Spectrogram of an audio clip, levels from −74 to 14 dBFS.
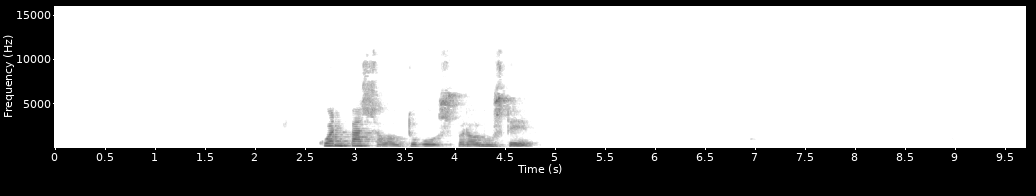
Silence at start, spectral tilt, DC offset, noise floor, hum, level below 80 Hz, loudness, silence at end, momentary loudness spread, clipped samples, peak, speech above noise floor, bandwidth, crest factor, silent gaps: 2.65 s; -4 dB/octave; under 0.1%; under -90 dBFS; none; -74 dBFS; -30 LUFS; 4.95 s; 6 LU; under 0.1%; -12 dBFS; over 60 dB; 11.5 kHz; 24 dB; none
